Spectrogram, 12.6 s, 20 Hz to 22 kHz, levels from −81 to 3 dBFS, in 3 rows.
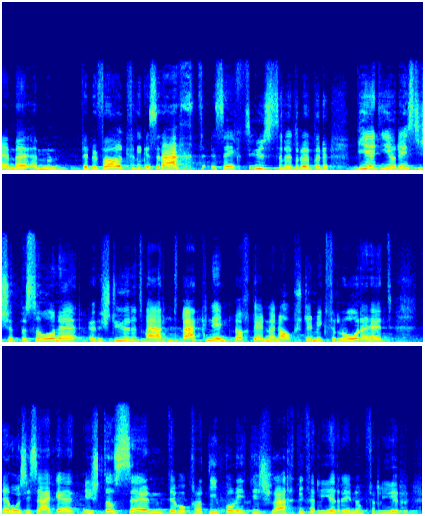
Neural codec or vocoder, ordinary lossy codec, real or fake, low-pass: codec, 44.1 kHz, 2.6 kbps, SNAC; none; fake; 14.4 kHz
